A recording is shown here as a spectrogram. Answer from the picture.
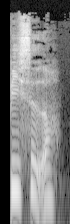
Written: bisidder

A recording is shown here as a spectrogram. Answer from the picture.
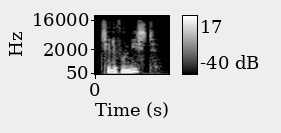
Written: telefonist

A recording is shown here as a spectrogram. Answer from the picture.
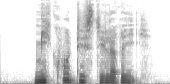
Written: mikrodestilleri

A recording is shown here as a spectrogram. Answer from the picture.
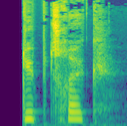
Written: dybtryk

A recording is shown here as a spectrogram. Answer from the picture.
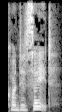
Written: kondensat

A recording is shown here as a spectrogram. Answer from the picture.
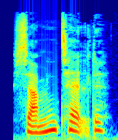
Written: SAMMENTALT

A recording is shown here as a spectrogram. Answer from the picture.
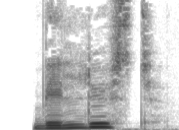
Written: vellyst

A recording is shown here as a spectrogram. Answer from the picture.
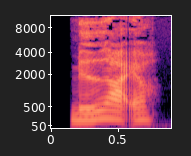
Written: medejer

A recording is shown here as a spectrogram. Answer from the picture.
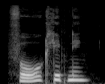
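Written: FÅREKLIPNING

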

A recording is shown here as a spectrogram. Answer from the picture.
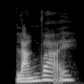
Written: langvarig

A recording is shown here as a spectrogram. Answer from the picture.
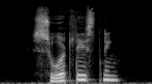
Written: sortlistning

